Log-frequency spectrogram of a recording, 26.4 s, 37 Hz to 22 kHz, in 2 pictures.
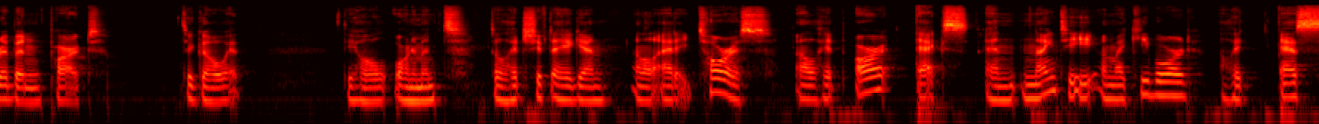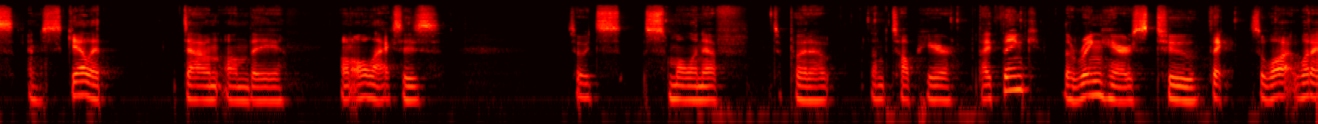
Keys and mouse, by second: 5.2 shift+a, 7.9 r, 12.7 s, 20.4 g, 22.0 s, 22.7 g, 25.3 alt+drag, 25.9-26.2 middle drag.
